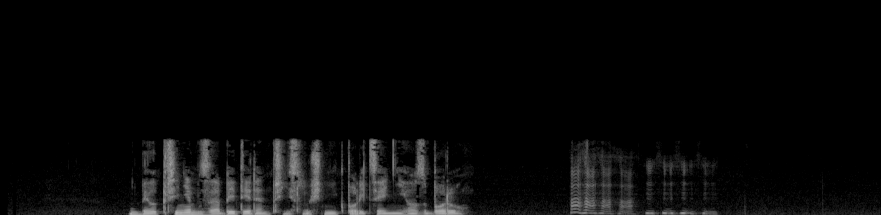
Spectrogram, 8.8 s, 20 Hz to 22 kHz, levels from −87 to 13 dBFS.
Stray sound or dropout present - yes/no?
yes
